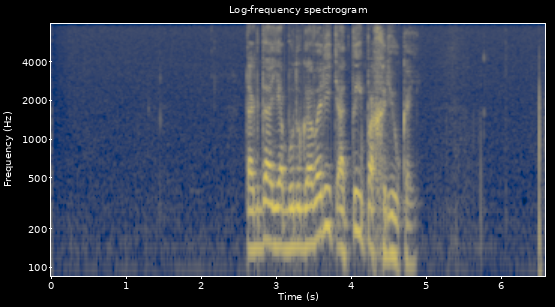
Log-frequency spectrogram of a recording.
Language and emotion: Russian, angry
